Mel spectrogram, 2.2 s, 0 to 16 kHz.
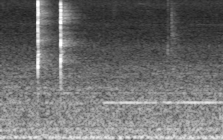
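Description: Two short, sharp plastic clicks about a quarter second apart from the front-panel controls of a Novastar VX4S-N LED video controller, as the menu knob and back key are worked to step back through the menu.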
